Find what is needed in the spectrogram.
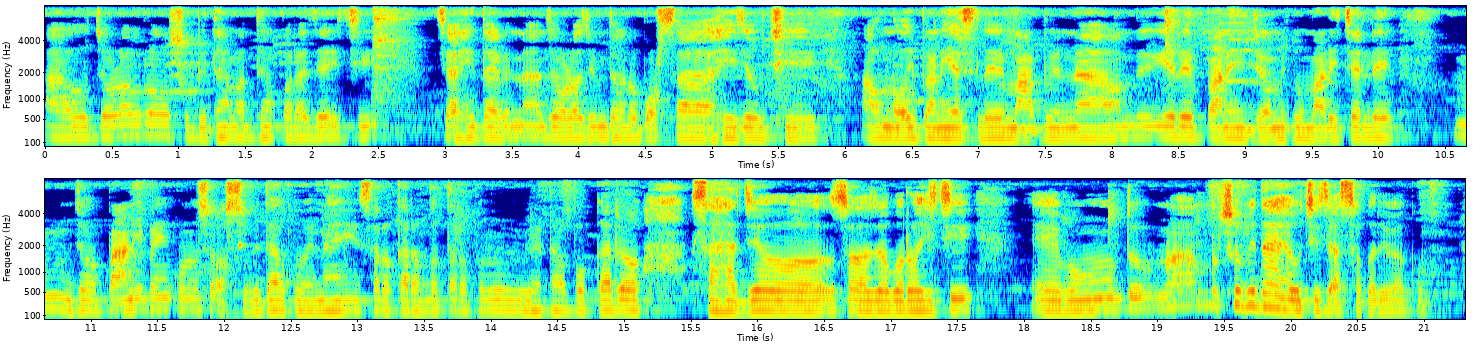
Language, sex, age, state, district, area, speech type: Odia, female, 60+, Odisha, Khordha, rural, spontaneous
